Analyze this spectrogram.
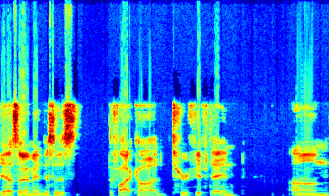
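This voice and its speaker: A man with an Australian accent talks in a flat monotone at a very deep, low pitch. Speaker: podcast host. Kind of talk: casual chat. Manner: repetitive, halting.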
